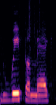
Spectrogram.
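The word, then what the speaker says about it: VaporMg: special kind of magnesium they call it vapor mag vapor mg that's how it's spelled so move it to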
